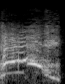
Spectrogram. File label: "hey", voice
